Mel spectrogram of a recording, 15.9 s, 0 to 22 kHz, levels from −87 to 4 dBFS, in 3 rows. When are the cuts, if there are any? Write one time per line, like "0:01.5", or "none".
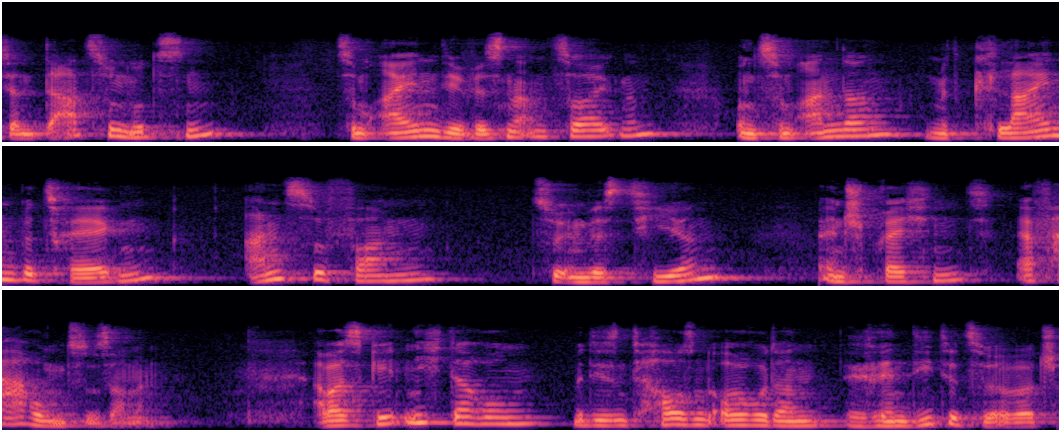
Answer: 0:09.4

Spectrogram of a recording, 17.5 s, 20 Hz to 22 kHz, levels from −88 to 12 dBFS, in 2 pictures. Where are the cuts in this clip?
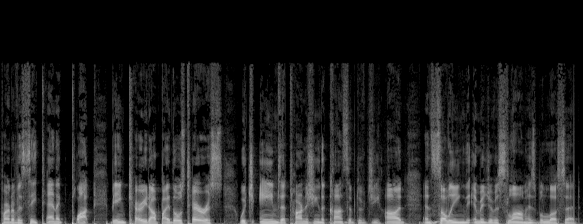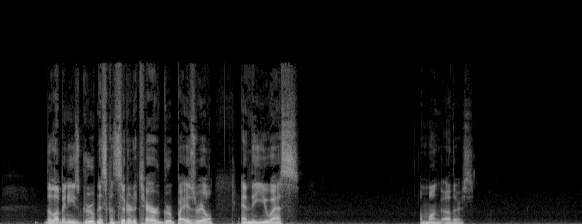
0:10.2

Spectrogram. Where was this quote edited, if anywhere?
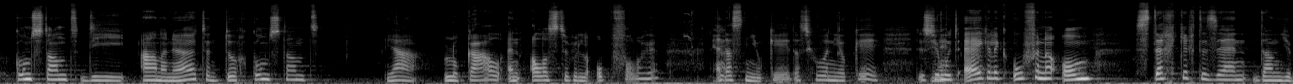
none

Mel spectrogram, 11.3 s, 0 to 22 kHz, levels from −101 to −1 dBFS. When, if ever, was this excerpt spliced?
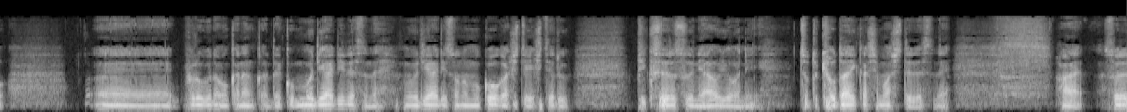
none

